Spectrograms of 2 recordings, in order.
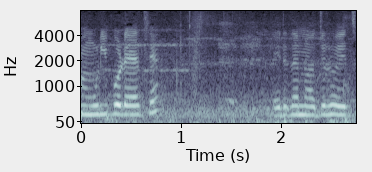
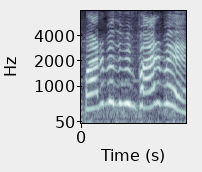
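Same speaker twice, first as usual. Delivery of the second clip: high, louder encouraging sing-song; urging her pet to grab the puffed rice, high and coaxing; coaxing pet talk; 12 semitones higher, 4 dB louder than usual. Acted. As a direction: cheer the little one on like a baby. Cheering pet on.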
